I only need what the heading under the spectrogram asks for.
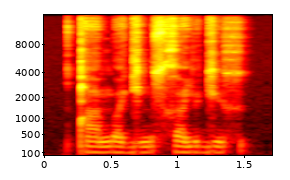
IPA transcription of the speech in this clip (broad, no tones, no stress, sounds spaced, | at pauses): ǃ a ŋʷ a ɪ̯ ɡʲ e ŋ u s x ɐ j ʉ ɡʲ ʉ x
